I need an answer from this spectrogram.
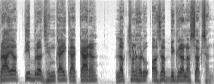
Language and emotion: Nepali, neutral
